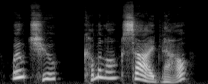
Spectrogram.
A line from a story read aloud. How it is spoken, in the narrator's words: asked Will in an even voice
